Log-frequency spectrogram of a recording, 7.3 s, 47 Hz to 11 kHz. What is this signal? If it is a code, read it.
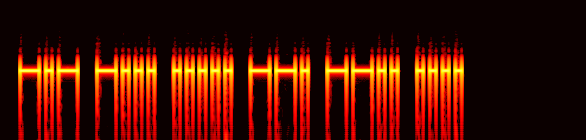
Morse code, heard as a keyed tone, about 16 wpm, 700 Hz. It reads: KB5GZH
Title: USA Callsign DE Callsign - 6 Characters - 15wpm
